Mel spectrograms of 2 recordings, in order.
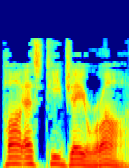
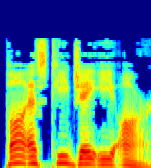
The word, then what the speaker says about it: Pastiera: Pastiera napolitana, pronounced pa stj ra, Neapolitan, pa stjer, is a type of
